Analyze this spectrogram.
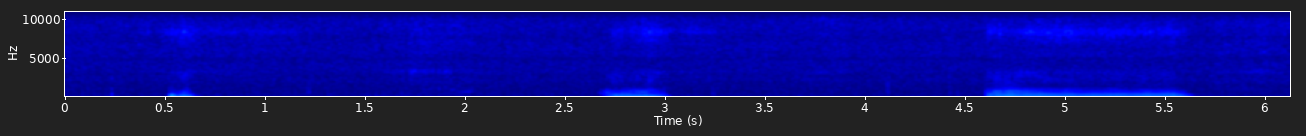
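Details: Cat snoring while asleep, ongoing from midnight to after 2 a.m.: three breathing sounds in a quiet room, the last a longer, tonal snore.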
